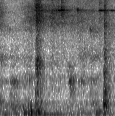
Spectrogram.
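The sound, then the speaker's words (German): A dog makes quick breathy panting and soft whimpering sounds in the background, a few short bursts over quiet with no talking. “Da im Hintergrund hört man laut. Entschuldigung, diese, mich mit dem Hund kämpfen.”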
